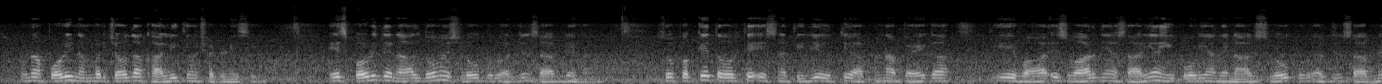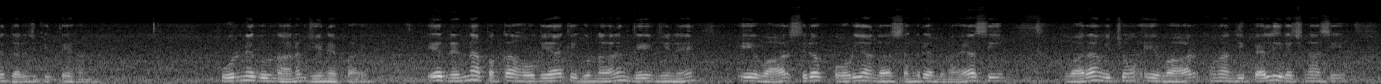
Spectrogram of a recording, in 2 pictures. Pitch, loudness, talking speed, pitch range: 150 Hz, -25 LUFS, 175 wpm, 130-165 Hz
